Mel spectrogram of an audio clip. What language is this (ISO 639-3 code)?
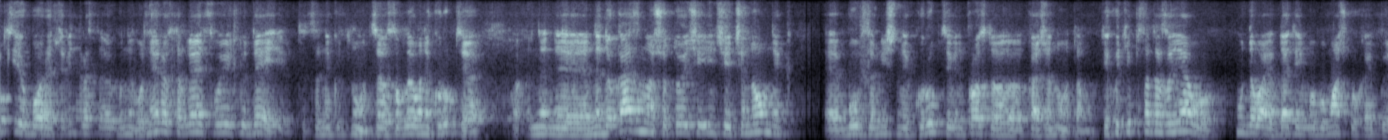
rus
